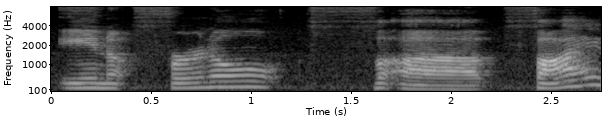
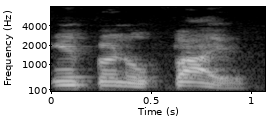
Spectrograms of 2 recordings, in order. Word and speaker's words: Infernal Fire: It's called Infernal Fi, right? Is that how you pronounce it? It's Infernal Fire.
